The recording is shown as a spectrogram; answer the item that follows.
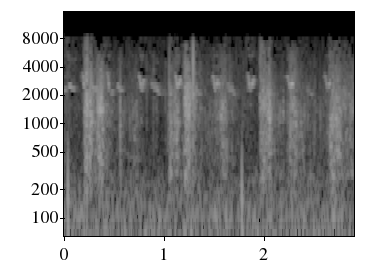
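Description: Footsteps walking over to an old mine shaft make a few soft, crunching steps in an uneven rhythm, with faint high chirps in the background.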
